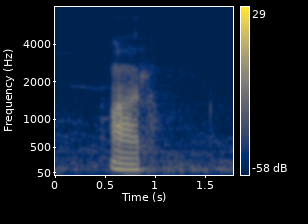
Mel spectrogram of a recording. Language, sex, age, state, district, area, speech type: Santali, male, 18-30, West Bengal, Purba Bardhaman, rural, spontaneous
